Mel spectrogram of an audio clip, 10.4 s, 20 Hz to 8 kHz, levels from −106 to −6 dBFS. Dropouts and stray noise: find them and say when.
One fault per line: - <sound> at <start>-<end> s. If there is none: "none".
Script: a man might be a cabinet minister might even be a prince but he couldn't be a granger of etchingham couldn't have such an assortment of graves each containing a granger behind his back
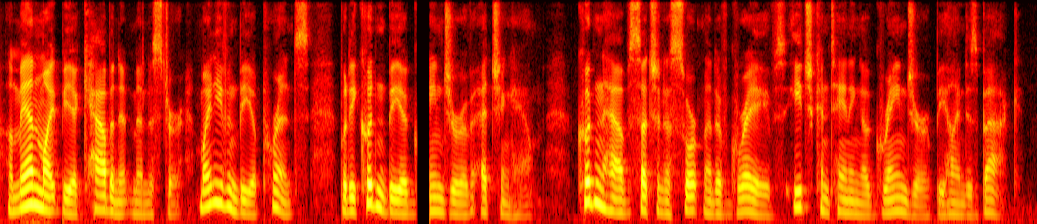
- dropout at 4.2-4.3 s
